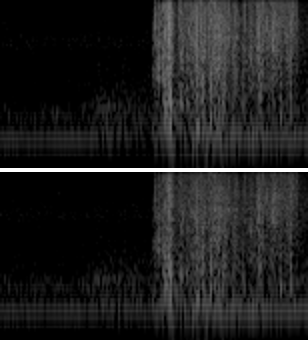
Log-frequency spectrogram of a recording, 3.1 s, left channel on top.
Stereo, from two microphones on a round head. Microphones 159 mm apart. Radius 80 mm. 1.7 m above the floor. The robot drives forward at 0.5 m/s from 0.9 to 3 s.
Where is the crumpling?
35° left (ahead or behind), 0.9 m; by 3.0 s 30° left (ahead or behind), 1.2 m.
